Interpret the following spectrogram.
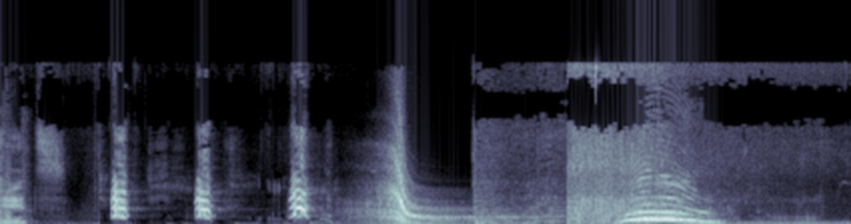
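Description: A Jack Russell terrier gives three short, sharp barks. A high whistle then glides down and holds a steady tone, and a splash of water comes in with a rising-and-falling cry over it.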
